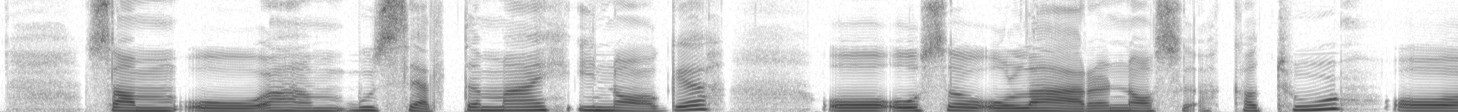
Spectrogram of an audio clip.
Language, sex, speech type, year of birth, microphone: Norwegian, female, spontaneous, 1983, Sennheiser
